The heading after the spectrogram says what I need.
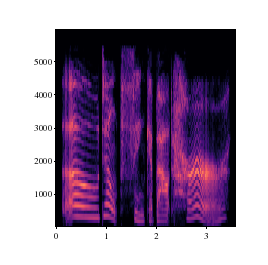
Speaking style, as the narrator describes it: Laura purred

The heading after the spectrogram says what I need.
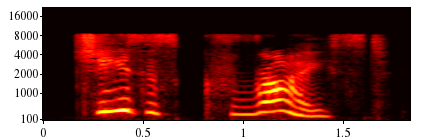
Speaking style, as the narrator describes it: I shrieked

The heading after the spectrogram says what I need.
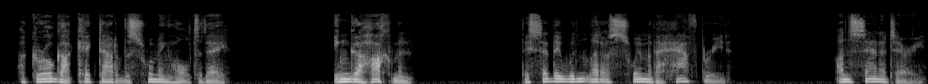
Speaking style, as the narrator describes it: Jutta whispers

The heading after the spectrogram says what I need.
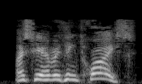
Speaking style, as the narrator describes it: the soldier who saw everything twice shouted

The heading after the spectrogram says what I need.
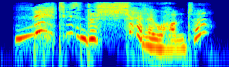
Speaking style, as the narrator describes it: she cried

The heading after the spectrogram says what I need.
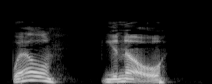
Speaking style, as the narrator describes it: he said, and then stopped with a little laugh

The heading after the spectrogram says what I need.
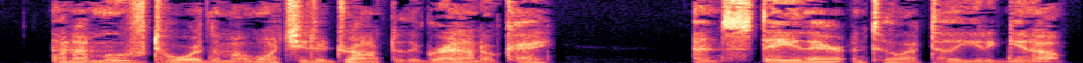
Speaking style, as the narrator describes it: he whispered to Casey

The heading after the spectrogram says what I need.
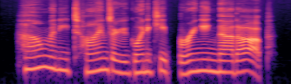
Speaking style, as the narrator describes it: Arabella growled

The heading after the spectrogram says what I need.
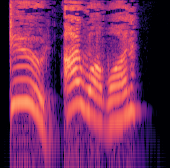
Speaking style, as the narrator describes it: yelled somebody from Ares' cabin

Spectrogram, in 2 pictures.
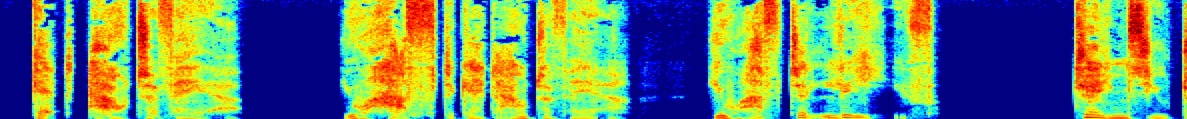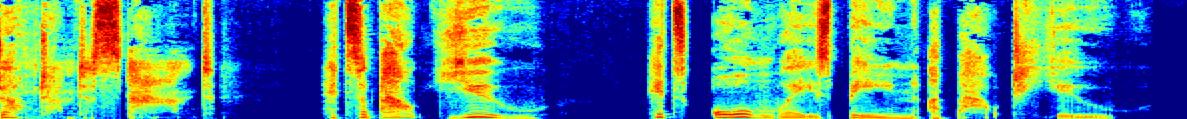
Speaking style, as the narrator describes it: Face inches from James's, he hissed

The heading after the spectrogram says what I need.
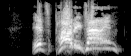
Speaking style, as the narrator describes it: bellowed

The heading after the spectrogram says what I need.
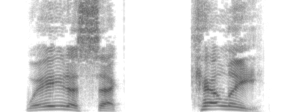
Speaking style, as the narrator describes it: the man hollered again

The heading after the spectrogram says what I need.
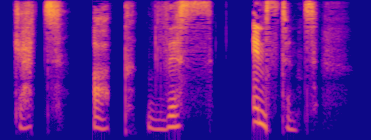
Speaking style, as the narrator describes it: her mother had hissed

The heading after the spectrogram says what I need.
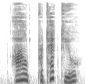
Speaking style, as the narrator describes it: he said uneasily

